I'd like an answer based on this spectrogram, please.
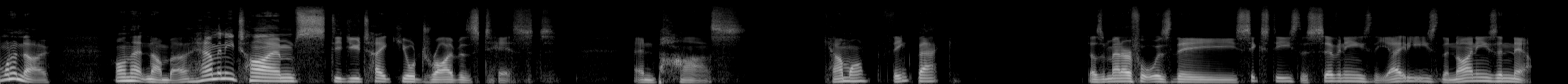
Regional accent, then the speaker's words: Cannington, Western Australia, Australia; I grew up in Cannington.

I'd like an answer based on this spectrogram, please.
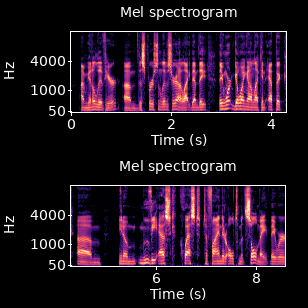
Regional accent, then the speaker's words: Oklahoma, United States; A lot of my growing up in Oklahoma, the friends that I have that are from small towns that stayed there

